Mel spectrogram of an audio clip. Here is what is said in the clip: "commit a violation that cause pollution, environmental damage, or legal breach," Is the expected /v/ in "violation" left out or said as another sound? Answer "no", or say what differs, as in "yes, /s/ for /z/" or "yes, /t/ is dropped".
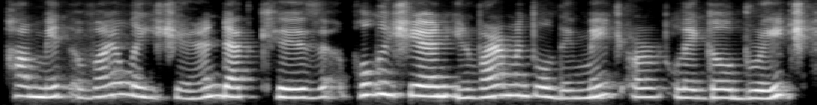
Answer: no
